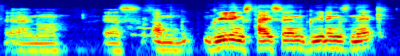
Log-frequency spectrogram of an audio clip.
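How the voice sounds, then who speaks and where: Forties Canadian man, very bright sharp tone, jokey guest. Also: on the low side, steady tone, measured pace. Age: 40s. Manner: joking, affectionate, loose. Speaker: guest on a live stream. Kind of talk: casual chat.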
